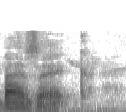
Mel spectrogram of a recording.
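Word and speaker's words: Basècles: at a place called Bazec. It's spelt B-A-S-E-C-L-E-S.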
